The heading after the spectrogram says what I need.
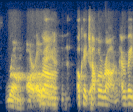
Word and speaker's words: Roan: Roan, R-O-A-N.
